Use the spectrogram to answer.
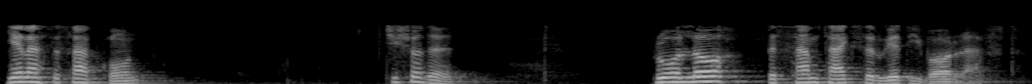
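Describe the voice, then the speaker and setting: A man narrating a story aloud in a measured, solemn way, in a tinny, phone-like recording. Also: sits low. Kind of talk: audiobook reading.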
